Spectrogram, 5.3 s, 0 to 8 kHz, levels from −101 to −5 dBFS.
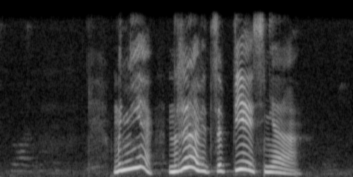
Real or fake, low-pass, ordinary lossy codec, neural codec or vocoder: real; 7.2 kHz; none; none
